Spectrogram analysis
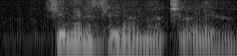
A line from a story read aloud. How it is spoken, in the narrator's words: Manning said calmly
